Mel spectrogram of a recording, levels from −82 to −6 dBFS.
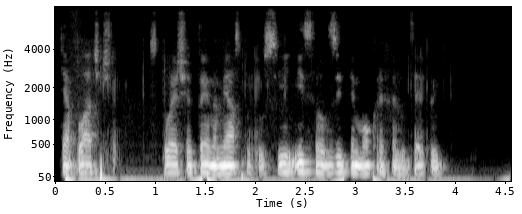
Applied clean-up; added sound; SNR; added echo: neural mask model DeepFilterNet 3.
